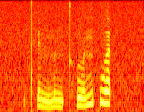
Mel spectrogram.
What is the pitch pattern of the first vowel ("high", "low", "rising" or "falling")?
low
